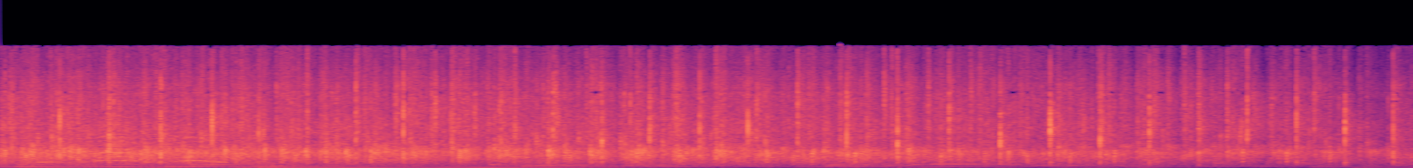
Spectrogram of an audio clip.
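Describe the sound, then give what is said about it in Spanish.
An audience claps steadily for about ten seconds, a dense, sustained patter of many hands at an even loudness, with a soft murmur of voices underneath, applauding the teachers who instruct the children at a church. “¿Qué le parece si le damos un excelente aplauso a estos maestros que están haciendo una obra maravillosa?”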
